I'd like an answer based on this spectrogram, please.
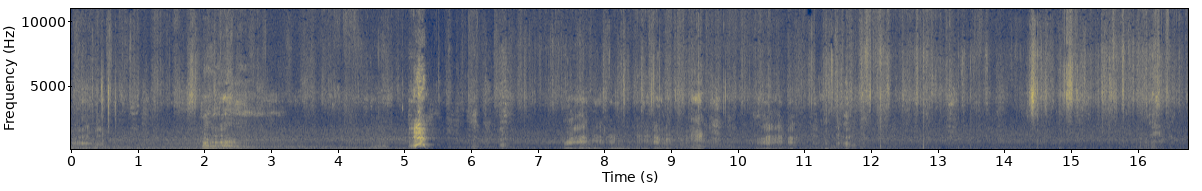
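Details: Deerhounds playing in a garden, a pup facing up to an older dog during a rampage; scattered rough growls and one sharp bark-like burst amid scuffling, with a person speaking quietly.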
